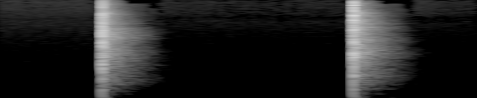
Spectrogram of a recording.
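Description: Two sharp, distinct hand claps sound alone in silence in the woods, a little over a second apart, each one crisp with a brief ringing tail, answering no to a yes-or-no question.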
